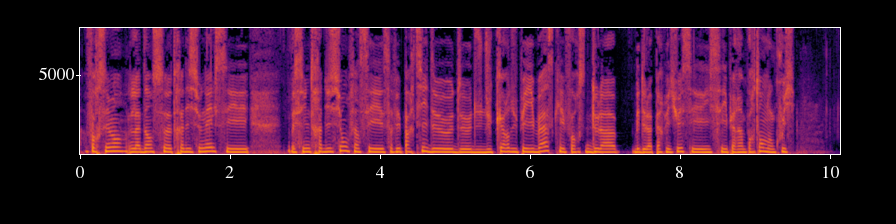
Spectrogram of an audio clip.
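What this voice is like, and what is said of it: Southern French Basque accent. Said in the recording (French): “les gens, ils entendent mon accent, ils me disent « Oh, tu viens du Sud, toi ?» Je dis « Ouais, je viens du Pays Basque. » ... les gens reconnaissent mon accent”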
